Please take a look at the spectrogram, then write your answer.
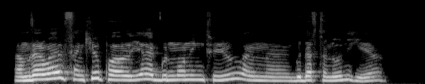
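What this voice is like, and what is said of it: French-accented English. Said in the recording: “if people were listening to your accent, they would think you're in France or somewhere in Europe ... Yes, I'm French. My accent is there, definitely”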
